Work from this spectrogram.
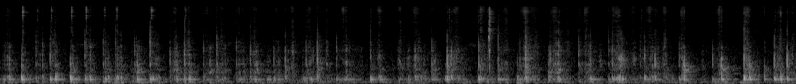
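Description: Fingertips tap rapidly on a leather pouch, producing a dense, uneven patter of soft, dull taps with brief bright clicks. A faint steady low tone near 230 Hz sits under the tapping throughout.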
